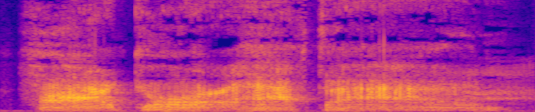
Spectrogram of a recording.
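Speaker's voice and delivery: very low, loud, drawn-out roar; slow, booming mock-epic announcement; segment announcer roar. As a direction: bellow the title like a hype announcer. Host announces a mock segment title.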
